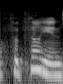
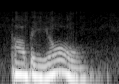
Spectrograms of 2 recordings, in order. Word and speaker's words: papillon: And this is how papillon sounds. Papillon.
